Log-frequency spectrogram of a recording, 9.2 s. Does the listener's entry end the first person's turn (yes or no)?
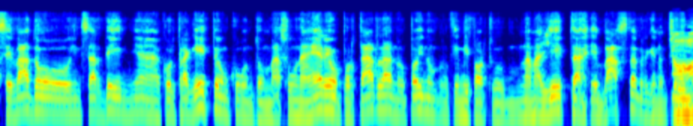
yes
